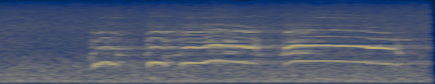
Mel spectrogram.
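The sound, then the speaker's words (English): A big golden rooster with a red comb crows once, a loud multi-part call: a short opening note followed by two long, strained, drawn-out syllables, heard alone. “So it's got a red crown on its head. It's a big golden cock.”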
